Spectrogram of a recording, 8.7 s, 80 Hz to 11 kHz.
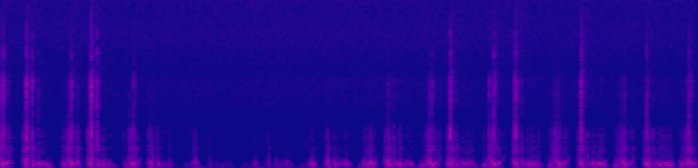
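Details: Doppler probe at position P during a lying-sitting-standing-lying posture stress test, this part lying down: rhythmic whooshing pulses about 74 a minute, with rough, noisy filling between beats from multiple heart murmurs.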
